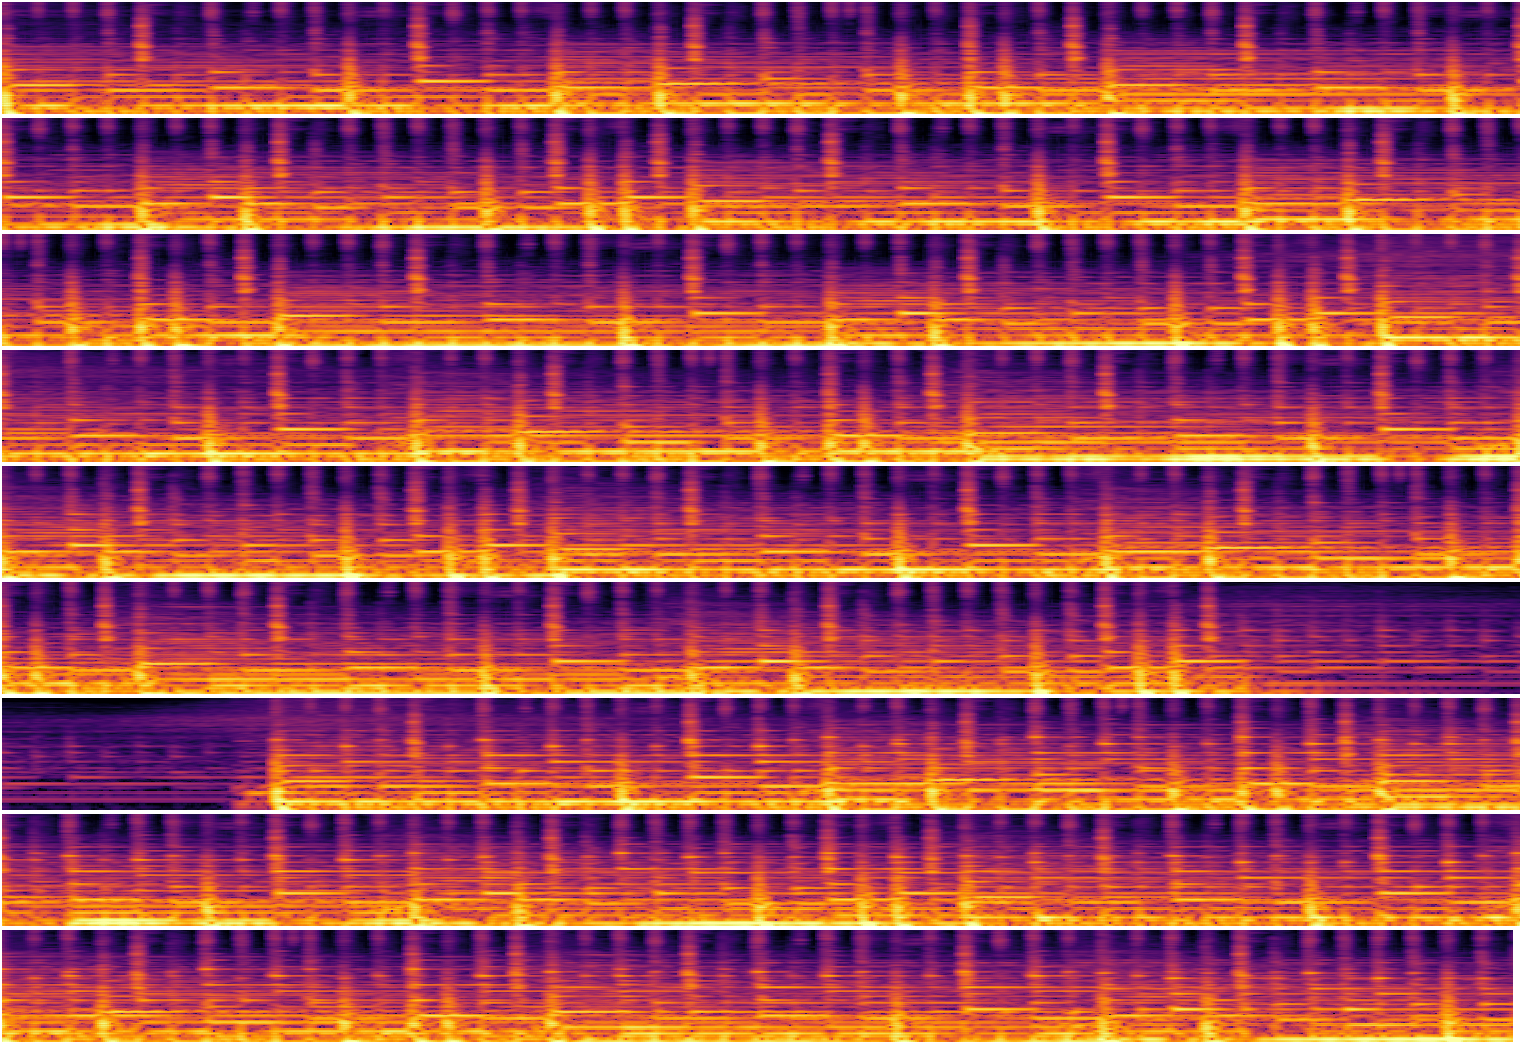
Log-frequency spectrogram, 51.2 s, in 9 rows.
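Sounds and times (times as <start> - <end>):
corporate promo music loop: 0.0 - 51.1.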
